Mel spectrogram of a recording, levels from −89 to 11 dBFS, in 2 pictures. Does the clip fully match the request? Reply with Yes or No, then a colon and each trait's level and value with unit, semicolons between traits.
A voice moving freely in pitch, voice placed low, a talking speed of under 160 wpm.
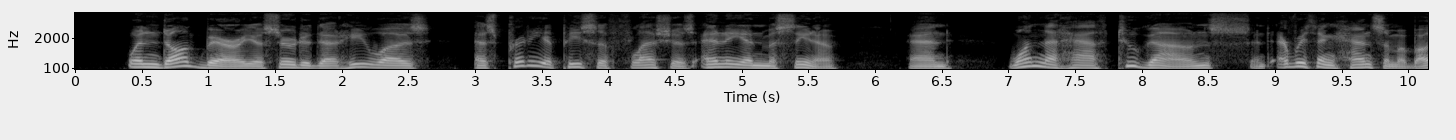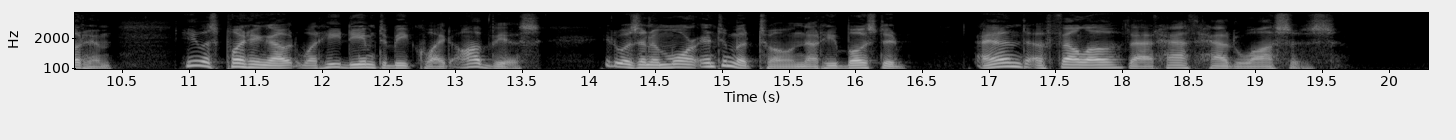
No: wide, 6.6 semitones; low, 130 Hz; average, 165 wpm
